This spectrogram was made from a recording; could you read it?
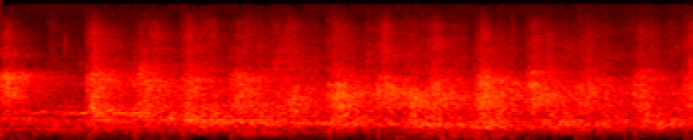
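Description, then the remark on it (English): An audience in Oxford claps steadily throughout, a dense, sustained patter of many hands at moderate loudness with no voices rising above it. “Let's see if all y'all are still clapping at the end.”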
